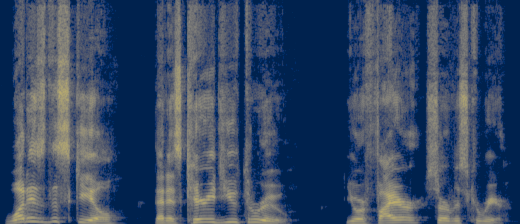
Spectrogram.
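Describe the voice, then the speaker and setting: Podcast host, male, slightly high-pitched, enthusiastic and jokey. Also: expressive, a little slow. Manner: enthusiastic, laughing, playful. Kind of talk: casual interview chat.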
